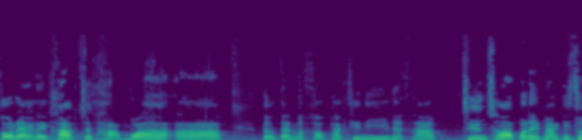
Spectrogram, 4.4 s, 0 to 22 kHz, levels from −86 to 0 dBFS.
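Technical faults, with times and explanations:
No technical faults can be heard in this speech recording.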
